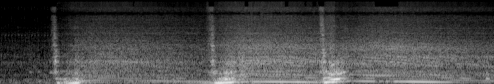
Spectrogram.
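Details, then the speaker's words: 9th-gen Honda Civic Si, warm, with a newly installed intake (airbox removed, intake loosely placed): three quick throttle blips rise and fall cleanly back to a smooth idle, no hesitation or odd noise; normal revving, sounds wicked. "Yo, it sounds wicked. All right, proper."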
